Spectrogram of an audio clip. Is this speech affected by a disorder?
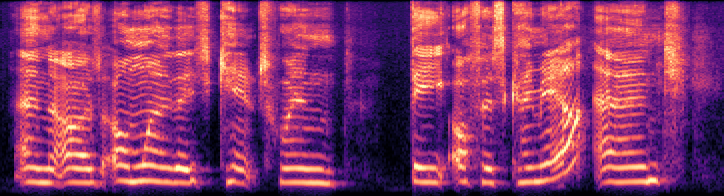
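Yes: ataxic cerebral palsy; slower handwriting.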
